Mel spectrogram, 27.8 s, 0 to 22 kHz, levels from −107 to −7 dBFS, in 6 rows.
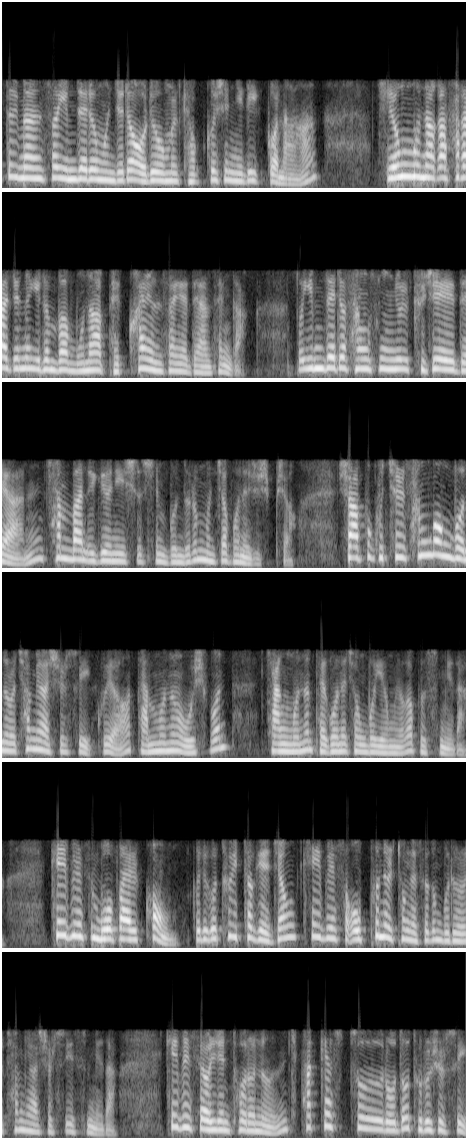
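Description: AMR rate drops at 2.41 to 5.18 s and 19.22 to 20.81 s roughen this narrowband mobile speech clip: the voice turns buzzier and more synthetic without losing band or gaps, consistent with the AMR-NB codec falling from its 12.2 kbps mode to 4.75 kbps over a weakened link.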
